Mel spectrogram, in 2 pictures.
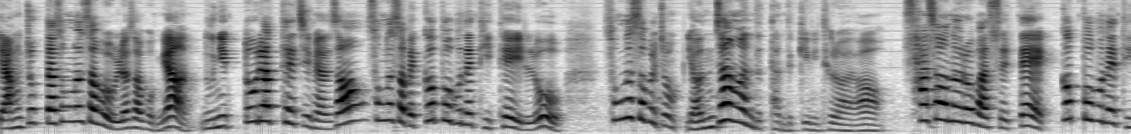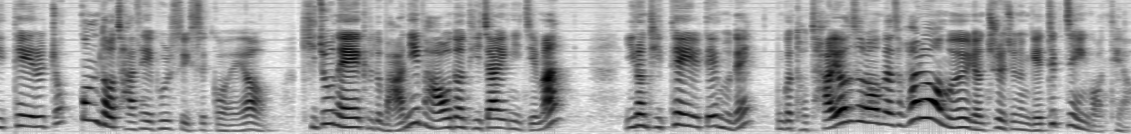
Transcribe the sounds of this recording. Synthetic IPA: jaŋt͡ɕ͈ok̚t͈asʰoŋnɯs͈ʰʌbɯɾoʎːʌs̬ʰʌbomjʌnːuɲik̚t͈oɾjʌtʰe̞d͡ʑimjʌnsʰʌsʰoŋnɯsʰʌbe̞k͈ɯp͈ubune̞titʰe̞iɭːo | sʰoŋnɯs͈ʰʌbɯɭt͡ɕomjʌnd͡ʑaŋɦandɯtʰanːɯk͈imitɯɾʌjo | sʰasʰʌnɯɾopas͈ɯɭt͈e̞k͈ɯp͈ubune̞titʰe̞iɾɯɭt͡ɕ͈ok͈̚ɯmtʌt͡ɕasʰe̞ːpoɭs͈uis͈ɯɭk͈ʌe̞jo | kid͡ʑone̞kɯɾe̞domaɲipaodʌntid͡ʑaiɲid͡ʑiman | iɾʌntitʰe̞iɭt͈e̞mune̞ | moŋɡatʌt͡ɕajʌnsʰʌɾʌmjʌnsʰʌɸwaɾjoɦʌmɯɭjʌnt͡ɕʰuɾɦe̞d͡ʑunɯnɡe̞tʰɯk̚t͡ɕ͈ɯŋinɡʌk͈a̰tʰe̞jo̰

